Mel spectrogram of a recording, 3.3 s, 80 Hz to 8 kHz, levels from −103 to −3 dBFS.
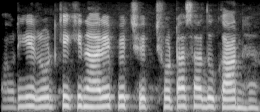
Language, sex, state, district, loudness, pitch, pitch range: Hindi, female, Bihar, Gaya, -19 LUFS, 230 Hz, 225-240 Hz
